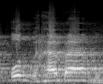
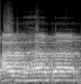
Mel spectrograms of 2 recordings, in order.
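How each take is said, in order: First: The word begins with a u vowel. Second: The word begins with an a vowel.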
